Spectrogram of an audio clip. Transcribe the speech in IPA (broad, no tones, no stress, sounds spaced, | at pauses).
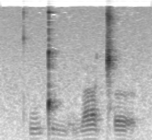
t̪ʰ ũ ǃ ɨ n̪ ɔ̰ w a ǁ ɐ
